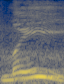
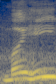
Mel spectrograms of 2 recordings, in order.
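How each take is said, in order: First: The h sound is dropped or barely heard. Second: The h sound is clearly pronounced. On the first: This is the North Gujarat dialect pronunciation. "હ આવતો હોય તો કાં તો લોપ પામ્યો હોય" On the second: This is the standard pronunciation. "નહીં"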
